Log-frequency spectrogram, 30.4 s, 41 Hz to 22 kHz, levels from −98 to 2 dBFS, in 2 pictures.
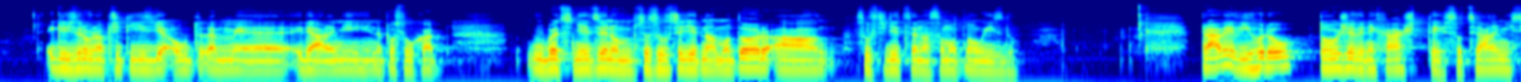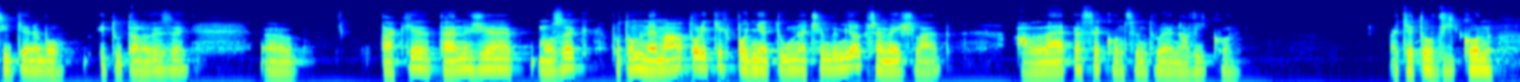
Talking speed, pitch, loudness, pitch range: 120 wpm, 115 Hz, -32 LUFS, 110-120 Hz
